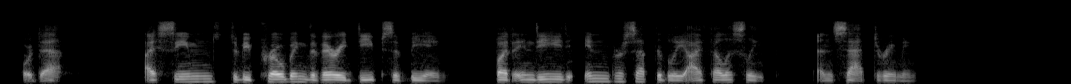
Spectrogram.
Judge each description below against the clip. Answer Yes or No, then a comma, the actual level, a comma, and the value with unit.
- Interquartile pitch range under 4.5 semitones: Yes, average, 3.6 semitones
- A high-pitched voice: No, low, 110 Hz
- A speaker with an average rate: No, slow, 120 wpm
